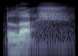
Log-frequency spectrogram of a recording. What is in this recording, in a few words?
"blush", English; Jewelry and Cosmetics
